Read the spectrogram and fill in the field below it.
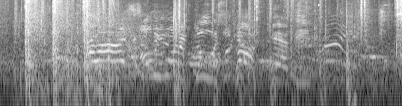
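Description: Gunfire rattles in a Mafia Definitive Edition shootout, several sharp bursts scattered among game voices and music, with talking running over much of it.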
